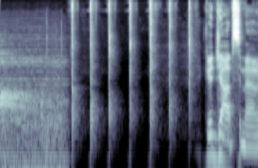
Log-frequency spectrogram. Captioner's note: clapping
